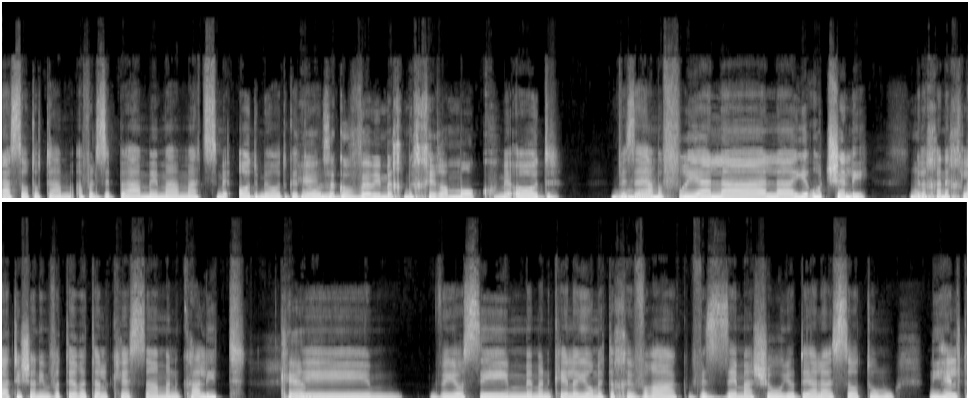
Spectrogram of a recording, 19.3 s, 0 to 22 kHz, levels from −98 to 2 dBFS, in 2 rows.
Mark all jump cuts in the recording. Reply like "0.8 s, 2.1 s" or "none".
none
